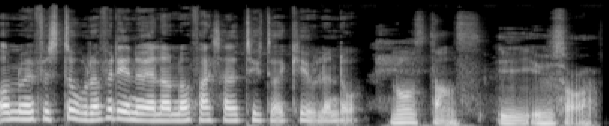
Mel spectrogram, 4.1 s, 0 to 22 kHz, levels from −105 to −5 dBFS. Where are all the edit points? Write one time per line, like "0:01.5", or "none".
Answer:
0:02.5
